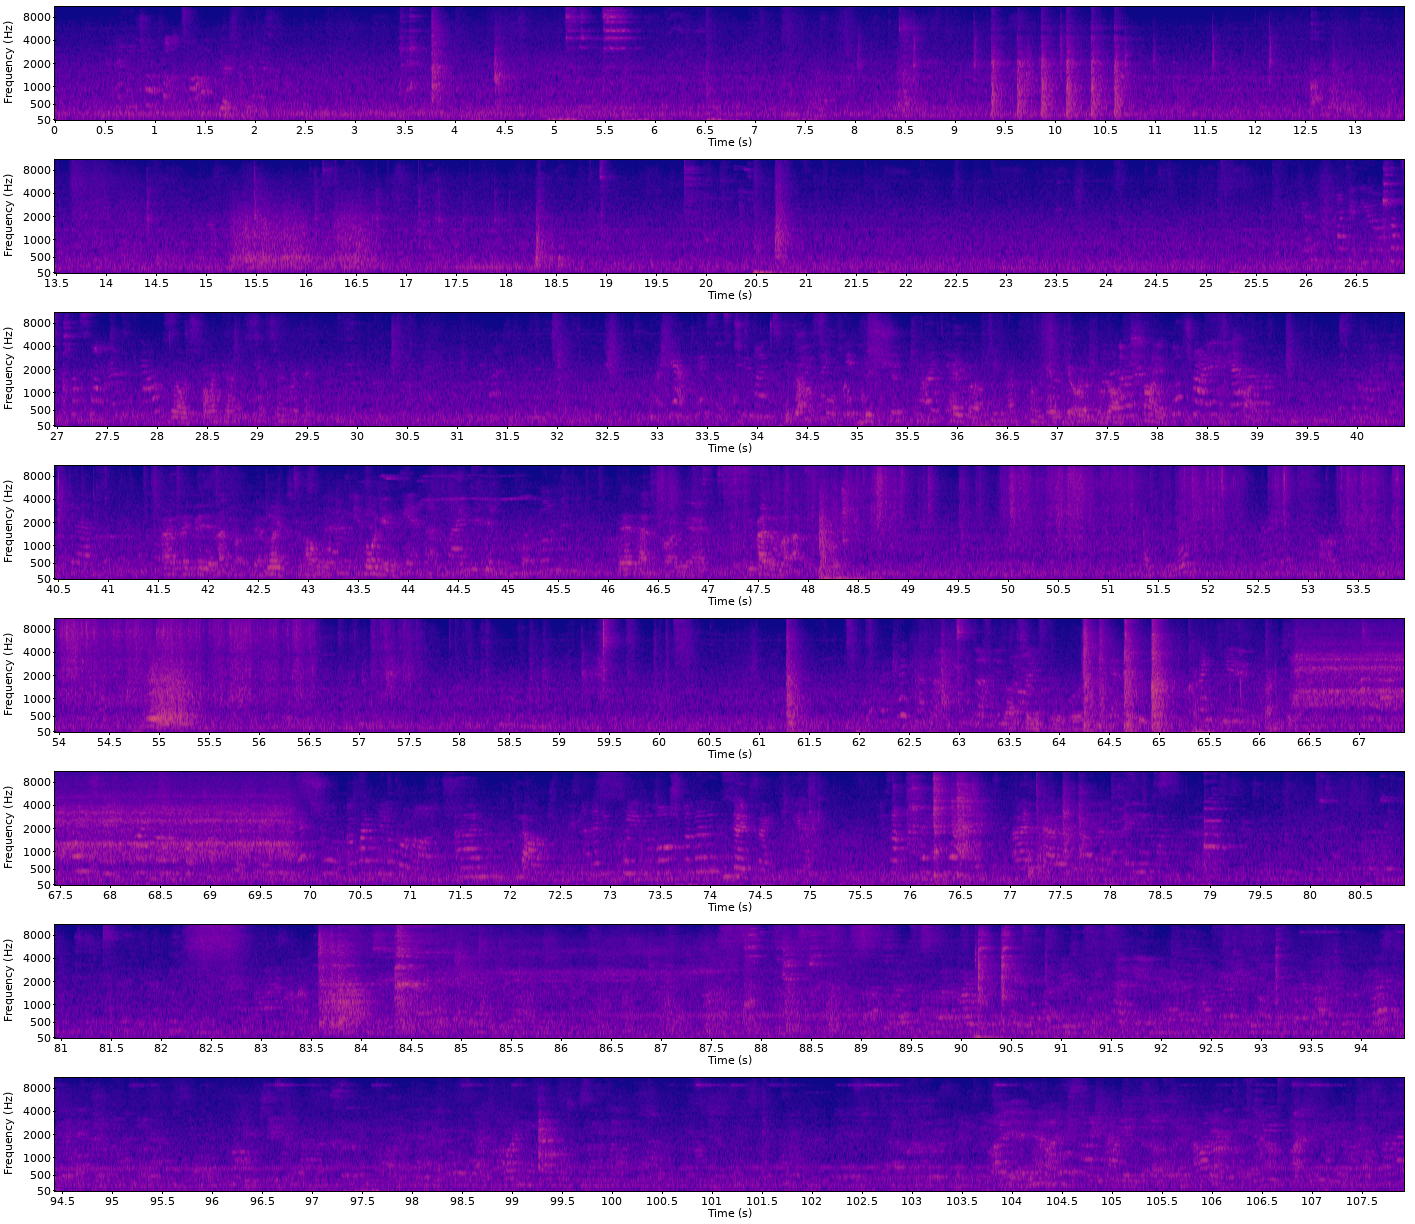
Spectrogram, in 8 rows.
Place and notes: Sound Walk Malvern Shopping Area.
A short sound walk through a busy shopping area with road works into a coffe shop.
MixPre 6 II with 2 Sennheiser MKH 8020s.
